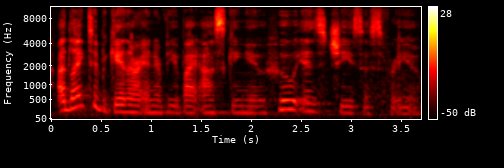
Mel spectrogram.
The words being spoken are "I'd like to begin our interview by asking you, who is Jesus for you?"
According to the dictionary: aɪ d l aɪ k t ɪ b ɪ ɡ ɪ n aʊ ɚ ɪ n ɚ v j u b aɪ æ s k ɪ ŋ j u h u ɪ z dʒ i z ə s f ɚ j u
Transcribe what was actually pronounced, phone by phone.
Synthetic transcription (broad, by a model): aɪ d l aɪ k t ɪ b ɪ ɡ ɪ n aʊ ɚ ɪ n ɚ v j u b aɪ æ s k ɪ ŋ j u h u ɪ z dʒ i z ə s f ɚ j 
